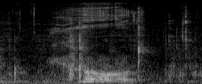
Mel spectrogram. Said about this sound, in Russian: Послушайте, да, не знаю, послушайте, что еще послушайте, как мы э, немножко хрустим. Ага. Чуть-чуть совсем.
